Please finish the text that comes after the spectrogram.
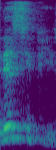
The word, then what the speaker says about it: Recife: गोमुत समझ तथ जाय उस नाव रेसिपी RECIFE रेसिपी समझ यह रेसिपी फनम्बको उसकी प्रोनाउंसिएशन है शाबाश यह फनम्बको ब्राजीलस बह कर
